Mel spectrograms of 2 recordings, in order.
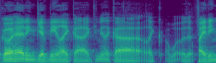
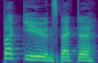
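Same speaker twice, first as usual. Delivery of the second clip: high, loud parting curse; mock cursing shout; 12 semitones higher, 4 dB louder than usual. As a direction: shout it while drifting away, hammed up. Machine cursing as it floats away.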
